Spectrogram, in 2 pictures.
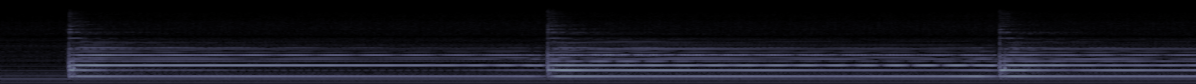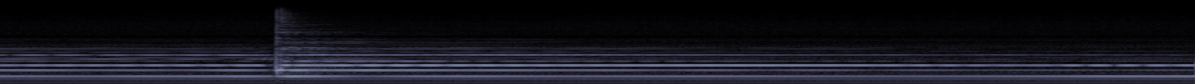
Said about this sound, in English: This was just an excuse to ring the bell. I've wanted to do that for some time. The bell called me to attention.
